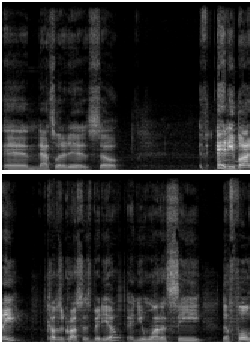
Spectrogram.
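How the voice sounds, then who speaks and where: A hoarse man talking candidly to his viewers in a casual vlog, complaining about a deal and warning them. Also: fairly high pitch, fairly bright tone. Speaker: sports card seller. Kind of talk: casual direct-to-camera vlog.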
